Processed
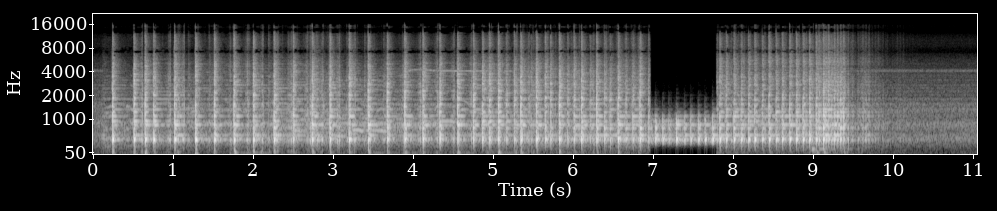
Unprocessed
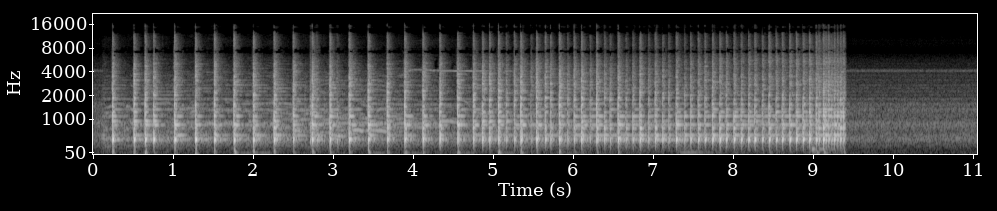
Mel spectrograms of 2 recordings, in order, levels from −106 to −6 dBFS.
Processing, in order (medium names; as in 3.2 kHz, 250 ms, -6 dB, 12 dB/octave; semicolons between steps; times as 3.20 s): backward echo that repeats 216 ms, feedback 40%, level -14 dB; 6.96–7.80 s: Chebyshev band-pass 310–980 Hz, order 4; trim +8.5 dB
